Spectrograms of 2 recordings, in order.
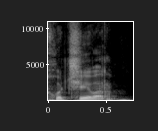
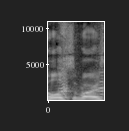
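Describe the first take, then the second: First: The name is said with Slovenian sounds. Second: The name is said with English sounds. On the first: "The the way you actually pronounce it in Slovenia is Hocevar" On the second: "that's the uh, the U S slash English version"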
